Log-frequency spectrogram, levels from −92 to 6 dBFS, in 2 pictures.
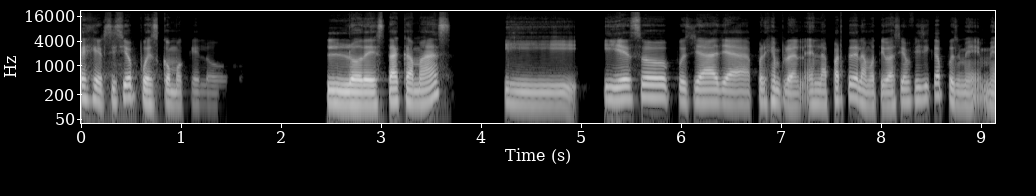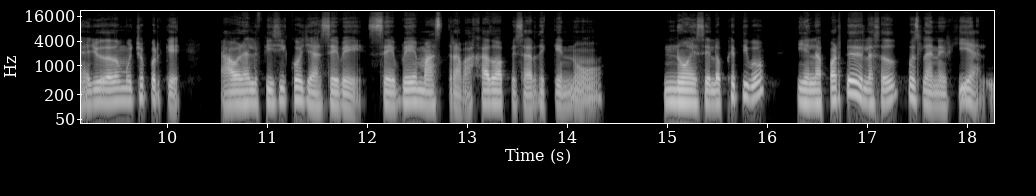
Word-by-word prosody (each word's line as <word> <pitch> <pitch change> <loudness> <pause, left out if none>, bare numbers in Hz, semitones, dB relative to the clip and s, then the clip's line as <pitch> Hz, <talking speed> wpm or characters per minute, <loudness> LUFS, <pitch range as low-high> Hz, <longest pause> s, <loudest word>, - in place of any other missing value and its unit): ejercicio, 160 +2 +1
pues, 120 -1 +1
como 115 -2 -3
que 120 -1 -14
lo 110 -1 -21 1.0
lo 120 -2 +7
destaca 120 +4 +6
más. 125 +2 +1 0.5
Y 115 -3 -5 0.2
y 155 0 +2
eso, 170 +1 +3
pues 135 -3 -3
ya 130 -1 +2
ya 120 -2 0
por 130 - -4
ejemplo, 130 -6 -1
en 110 - -4
en 120 - -3
la 120 - -3
parte 145 +7 -3
de 170 - +3
la 130 - -1
motivación 115 +4 -3
física, 155 +6 -4
pues, 135 - -4
me 110 -1 -6
me 110 - -7
ha - - -5
ayudado 135 +2 +1
mucho, 145 +4 -4
porque - - -4 0.4
ahora 120 +2 +2
el 125 -1 -1
físico 135 +4 -2
ya 120 -6 -1
se 115 0 0
ve 105 -1 -3
se 120 -4 -1
ve 130 +3 +1
más 120 -2 0
trabajado, 125 0 0
a 125 - 0
pesar 110 -2 -4
de 115 - -6
que 110 -2 -6
no 110 - -6 0.6
no 130 0 +5
es 125 0 -1
el 125 0 +2
objetivo, 175 - -1 0.3
y 135 - 0
en 125 - +3
la 125 - +3
parte 150 +9 +1
de 195 -8 +6
la 130 - -1
salud, 135 - -1
pues, 160 -5 -2
la 125 - 0
energía. 110 -2 -3
125 Hz, 195 wpm, -23 LUFS, 115-140 Hz, 1.0 s, lo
